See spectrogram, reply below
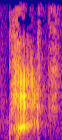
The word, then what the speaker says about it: Pac: Pack. The Pack. Gotta say it right.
